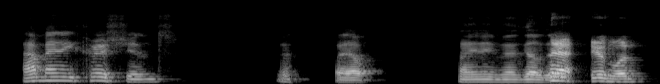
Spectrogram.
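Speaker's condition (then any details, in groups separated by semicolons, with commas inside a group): ALS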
